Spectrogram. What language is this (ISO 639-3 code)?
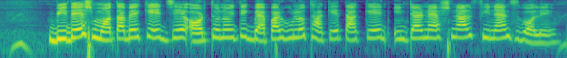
ben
